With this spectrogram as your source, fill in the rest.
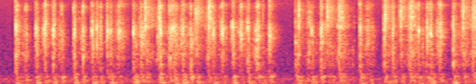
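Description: Both hands type quickly with their fingertips on a black plastic RGB backlit computer keyboard. A fast, steady stream of bright key clicks rides over a low, thumpy clatter, pausing briefly near the three-second mark before the typing resumes at the same pace.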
